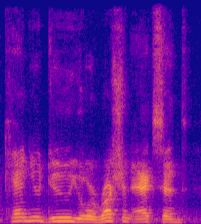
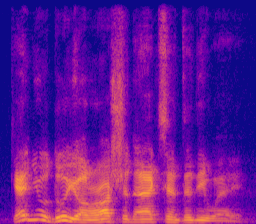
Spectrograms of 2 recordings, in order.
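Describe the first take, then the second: First: Said in the usual way. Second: Put-on Russian accent. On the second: Shown as a demonstration. Streamer answering a chat request, Russian accent.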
